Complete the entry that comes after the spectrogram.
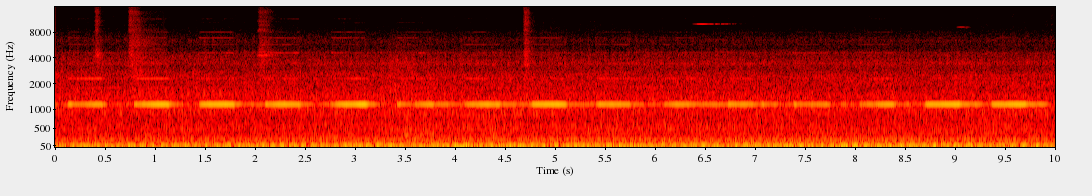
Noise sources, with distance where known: unidentified alert signal

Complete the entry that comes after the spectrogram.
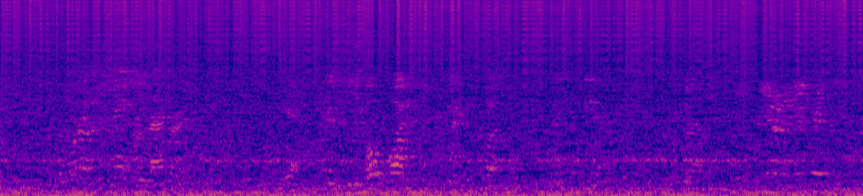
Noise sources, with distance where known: person or small group talking, far

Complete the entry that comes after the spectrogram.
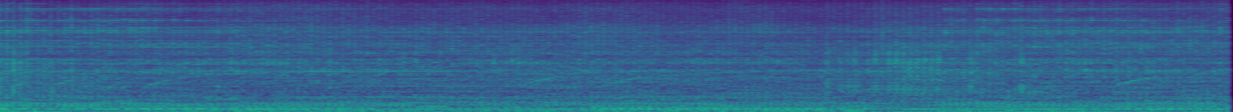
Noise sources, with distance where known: jackhammer, near; siren, far

